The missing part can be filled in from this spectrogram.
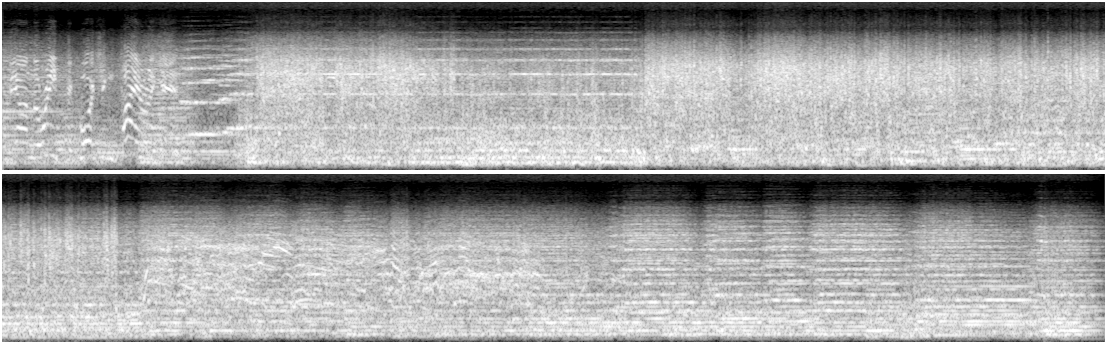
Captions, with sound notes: she'll be on the reef before she can fire again. (wood crunching) (cheering)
